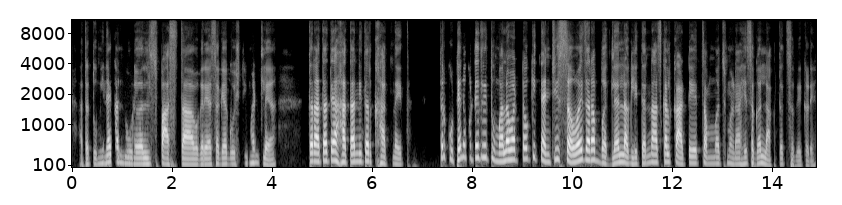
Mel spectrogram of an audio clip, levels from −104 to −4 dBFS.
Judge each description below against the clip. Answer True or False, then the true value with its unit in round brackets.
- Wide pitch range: True (6.1 semitones)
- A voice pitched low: False (145 Hz)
